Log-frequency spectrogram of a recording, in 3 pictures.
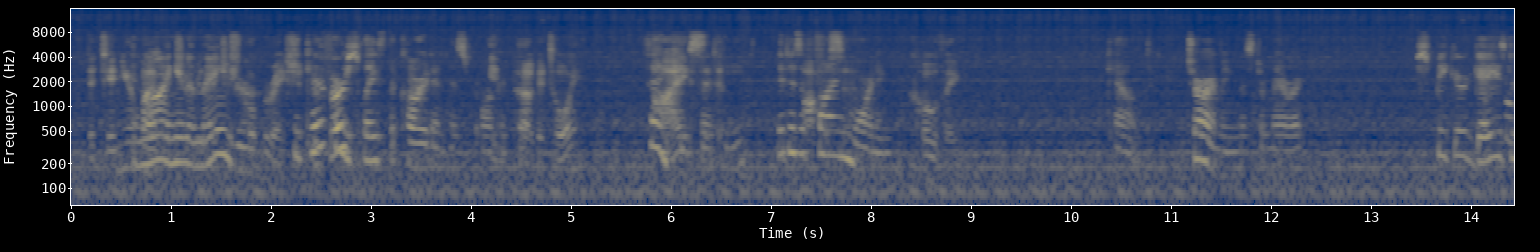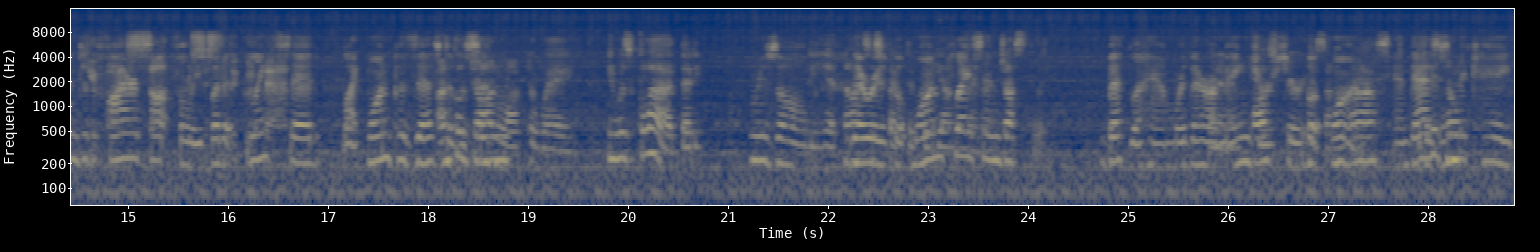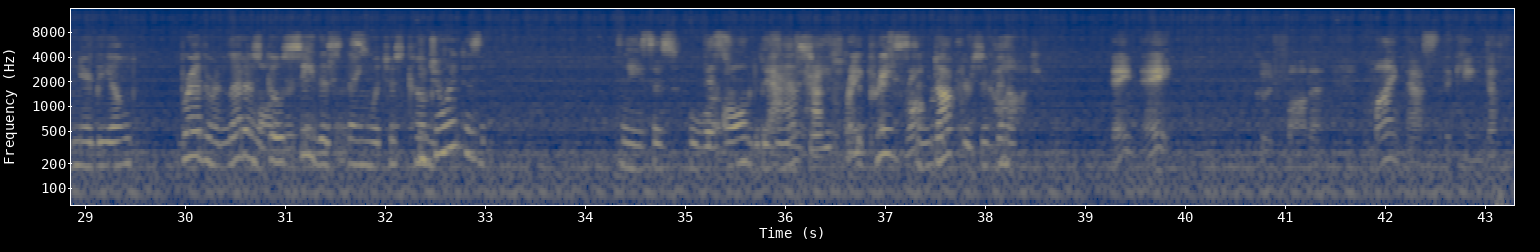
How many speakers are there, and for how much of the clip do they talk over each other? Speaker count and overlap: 3, about 42%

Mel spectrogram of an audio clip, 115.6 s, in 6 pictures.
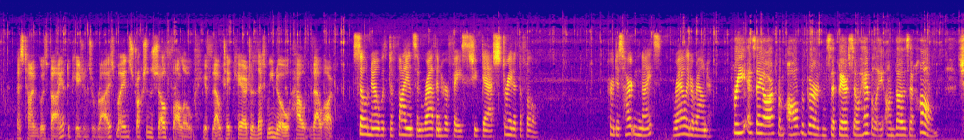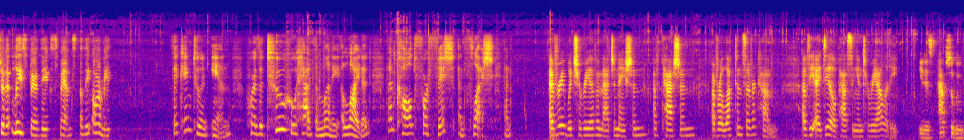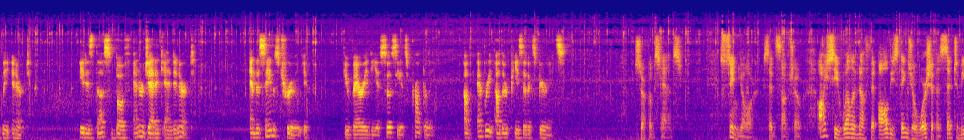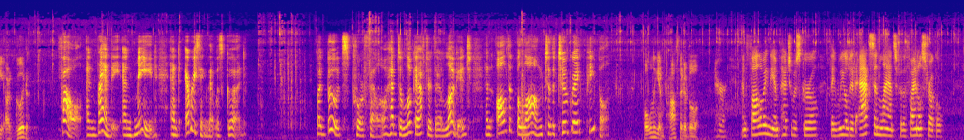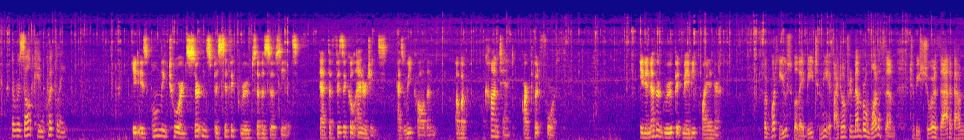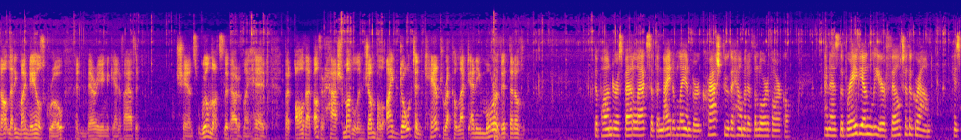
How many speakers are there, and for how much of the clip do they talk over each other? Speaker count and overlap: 6, no overlap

